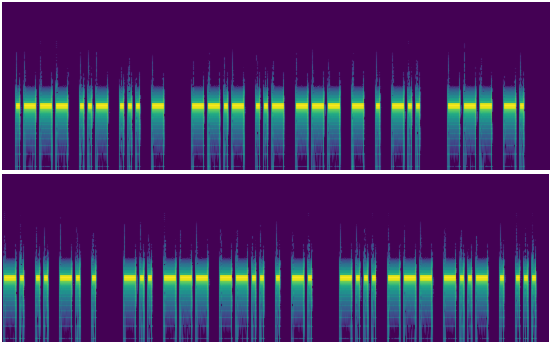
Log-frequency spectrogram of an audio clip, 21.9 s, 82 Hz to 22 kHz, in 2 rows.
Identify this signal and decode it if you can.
Morse code, heard as a keyed tone, about 15 wpm, 700 Hz. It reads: JUST QUOTED ON NINE DOZEN BOXES
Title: Pangram Challenge v2 - 15wpm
